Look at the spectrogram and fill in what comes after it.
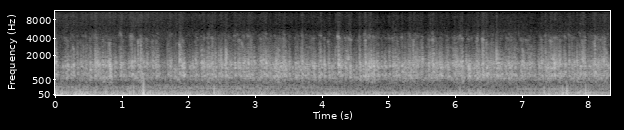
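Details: Wood frogs calling in spring at a very active breeding pond, a dense chorus of short clucking croaks overlapping continuously, with a low rumbling background hum throughout.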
